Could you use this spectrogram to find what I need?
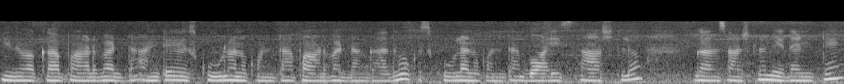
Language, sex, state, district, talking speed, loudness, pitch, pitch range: Telugu, female, Andhra Pradesh, Manyam, 115 wpm, -16 LUFS, 180 Hz, 175-190 Hz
